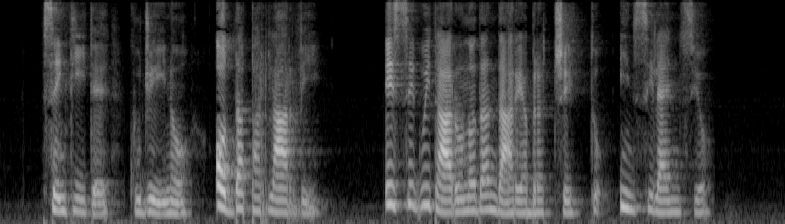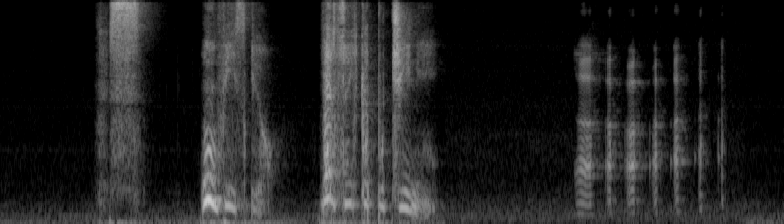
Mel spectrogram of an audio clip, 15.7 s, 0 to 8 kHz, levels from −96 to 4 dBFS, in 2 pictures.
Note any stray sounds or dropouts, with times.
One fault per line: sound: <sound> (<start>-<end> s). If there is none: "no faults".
sound: laugh (13.6-15.1 s)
